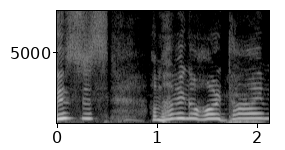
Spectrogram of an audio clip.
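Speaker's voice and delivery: very high, weird, put-on Brazilian accent. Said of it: "in her weird, uh, Brazilian accent".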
